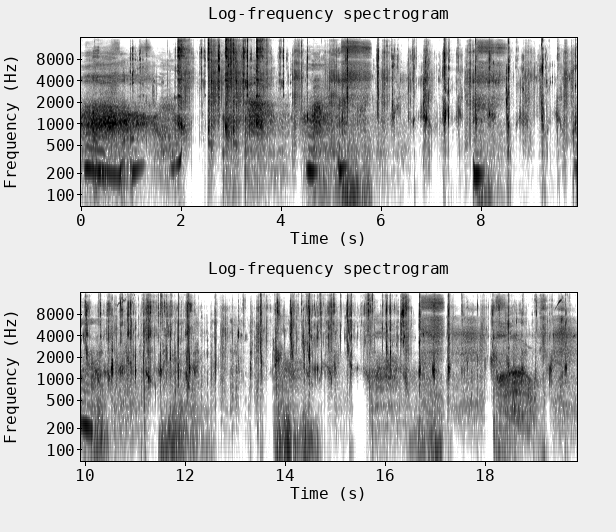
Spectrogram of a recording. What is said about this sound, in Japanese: 左右の耳元でいっぱいくちゃくちゃ咀嚼するからね。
